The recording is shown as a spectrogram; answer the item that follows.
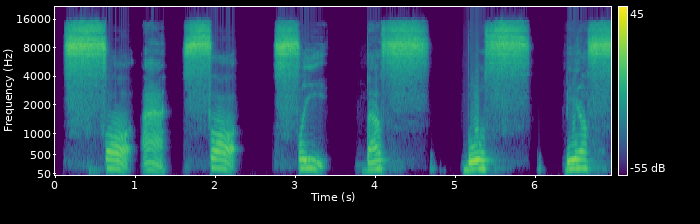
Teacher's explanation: ketika kita membaca huruf shad harus ada sifat sofir. Nah, jadi harus berdesis.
